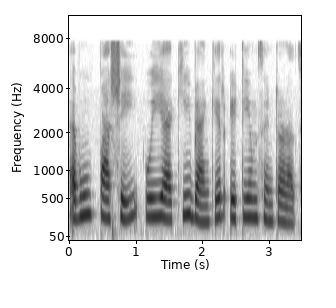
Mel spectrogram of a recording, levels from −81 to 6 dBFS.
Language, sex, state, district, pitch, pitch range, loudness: Bengali, female, Jharkhand, Sahebganj, 245 Hz, 225-255 Hz, -17 LUFS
